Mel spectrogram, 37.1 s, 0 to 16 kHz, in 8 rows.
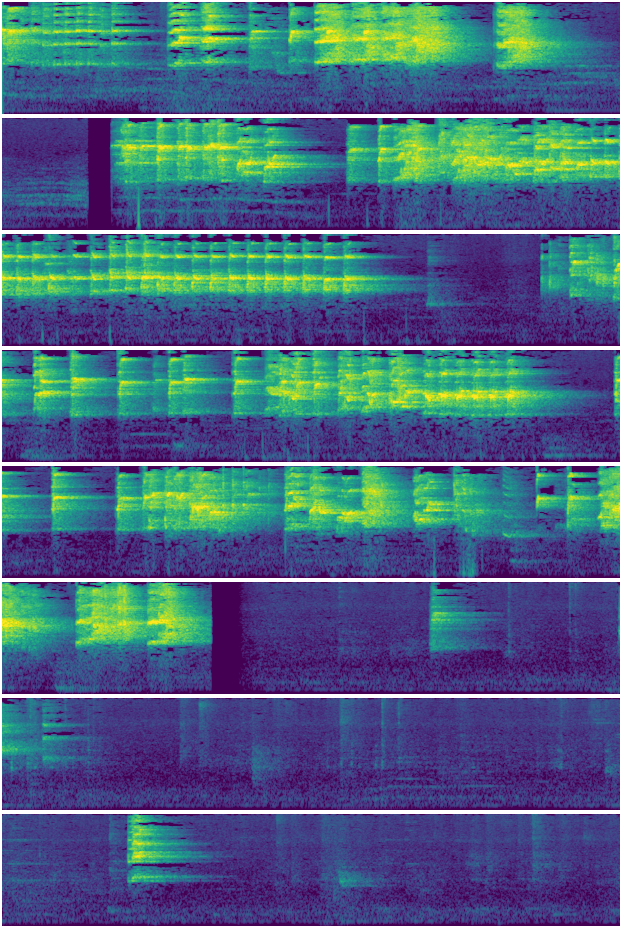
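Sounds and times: birds chirping high-pitched: 0.0s - 4.5s, 5.5s - 12.7s, 13.3s - 24.8s, 27.7s - 28.5s.

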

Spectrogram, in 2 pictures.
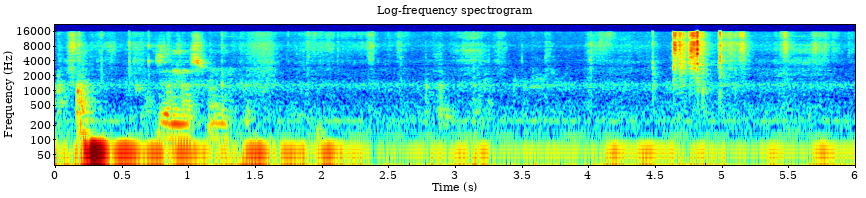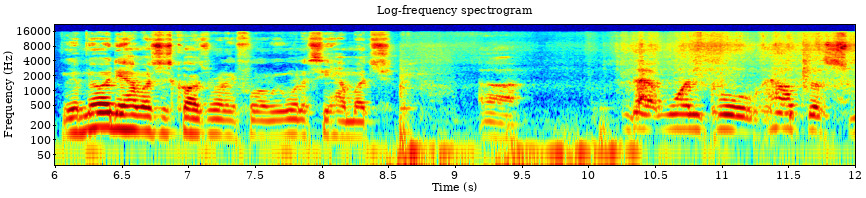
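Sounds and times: low room hum: 0.0s - 12.0s
trading cards being handled: 2.3s - 5.7s
crisp rustle of cards: 3.6s - 5.8s, 10.2s - 12.0s.

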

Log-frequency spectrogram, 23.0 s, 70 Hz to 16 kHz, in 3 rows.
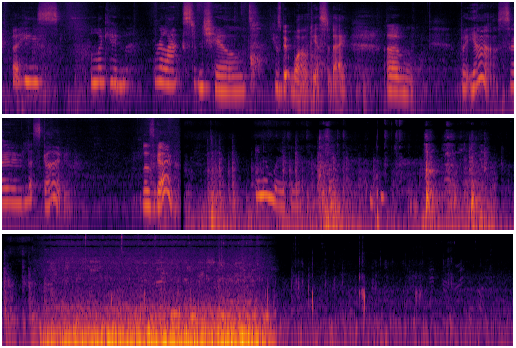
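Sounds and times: woman laughing: 13.2s - 13.6s
car road and engine rumble: 15.8s - 19.5s.

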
